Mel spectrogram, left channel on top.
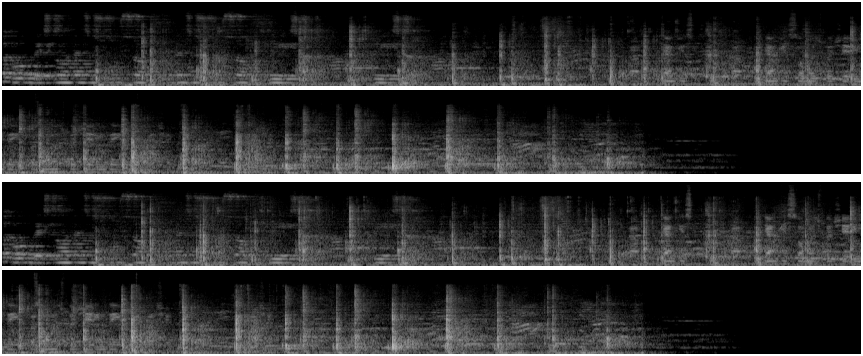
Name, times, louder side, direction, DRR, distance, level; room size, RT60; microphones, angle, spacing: voice 1, 0.0-4.9 5.8-5.9 10.9-14.7 15.1-15.8, equal, 5° right, -3 dB, 5.8 m, -42 dB
sound 1, 0.9-15.0, right 2 dB, 35° right, 3.7 m, -33 dB
voice 2, 6.2-6.9 7.2-10.6 11.0-11.6, right 2 dB, 80° right, 3 dB, 4.1 m, -40 dB
28.0 x 20.0 x 8.9 m, 0.83 s
head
